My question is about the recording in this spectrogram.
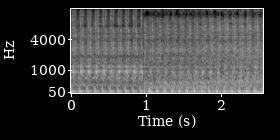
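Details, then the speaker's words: Royal Enfield Bullet 350 BS6 about four years old at idle: single-cylinder thump with a light, fast tick on every beat, likened to a generator or tractor; owner suspects the hydraulic tappets; low oil starving them. "आप सुन रहे हो ना भाई कैसे एक अजीब सी आवाज आ रही टिकट मतलब पूरा ऐसा लग रहा है भाई जैसे जनरेटर है ट्रैक्टर चल रहा हो"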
